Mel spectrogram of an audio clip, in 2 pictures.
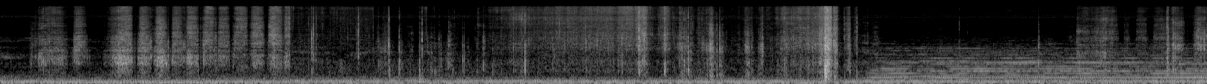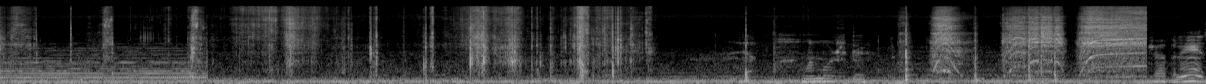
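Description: Power drill running steadily for about five seconds in the middle, driving out a panel screw. Before and after it, scraping and crackling as expanding spray foam is pulled away by hand.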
